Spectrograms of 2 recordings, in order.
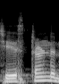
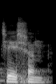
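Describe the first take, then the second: First: The t sound in the middle is pronounced. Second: The t sound in the middle is silent. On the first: The speaker calls it wrong. "चेस्टन नहीं है" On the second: The speaker calls it right. "टी silent रहता है"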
